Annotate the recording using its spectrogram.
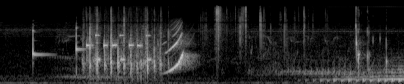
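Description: Cartoon sound effects: a short ping, then a quick run of high notes ending in a rising glide, a few sharp clicks, and a low pulsing hum that starts near the end.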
